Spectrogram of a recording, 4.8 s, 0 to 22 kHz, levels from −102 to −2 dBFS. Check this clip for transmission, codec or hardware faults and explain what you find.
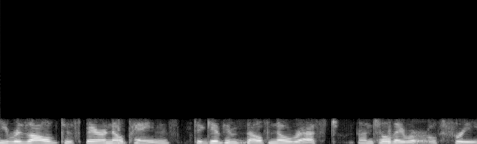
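Three faults are present: the G.729 codec throughout, two packet-loss gaps concealed by that codec, and one loud pop.

The G.729 codec runs for the whole clip, coding speech at 8 kbit/s through a pitch and vocal-tract model. The line is limited to roughly 200 Hz to 3.6 kHz, and the voice sounds plainly rough and synthetic.

VoIP packet loss concealed by the speech codec occurs at 2.38 to 2.49 s, covering about 80 ms, and at 4.13 to 4.36 s, covering about 140 ms. The first gap fits four lost 20 ms packets. In each gap the decoder repeats its last pitch and filter at falling gain, so the speech smears into a fading buzz and stays weak afterwards.

A loud pop sits at 3.89 to 3.92 s, likely from a sudden voltage step such as a plug, switch or static discharge. It is heard as a single sharp crack about 20 dB above the speech.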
